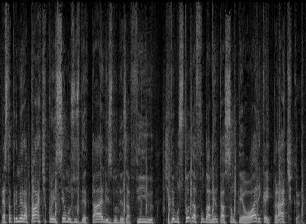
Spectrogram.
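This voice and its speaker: A man's voice: high voice, expressive, a little fast, noisy background. A man with a Brazilian Portuguese accent hosting a podcast, narrating in an upbeat, announcer-like way. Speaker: podcast host. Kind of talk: scripted narration.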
